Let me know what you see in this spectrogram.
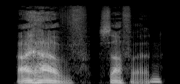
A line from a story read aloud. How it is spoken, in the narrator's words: said Smith gravely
